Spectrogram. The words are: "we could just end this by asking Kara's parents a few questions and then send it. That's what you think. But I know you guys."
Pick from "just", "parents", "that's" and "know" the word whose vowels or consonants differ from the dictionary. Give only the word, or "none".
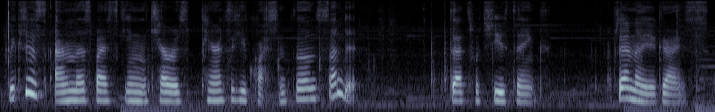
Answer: none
